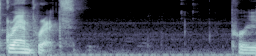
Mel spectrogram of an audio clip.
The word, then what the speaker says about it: Grand Prix: gp i assume that's grand prix grand prix grand prix the x is silent okay you can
